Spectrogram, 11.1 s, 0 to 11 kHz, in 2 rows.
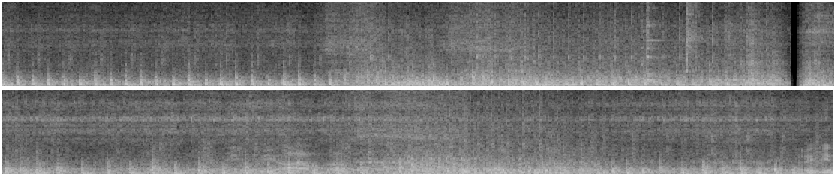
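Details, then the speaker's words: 1948 Chevy truck abandoned 58 years, first start after sitting: the old engine idles with a loose, steady chug. A rod knock was suspected, but no knock is heard once it runs, apart from one odd noise. "it ran hey it ran it did run yes I'll give it that and it didn't sound it didn't sound bad except for that noise"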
